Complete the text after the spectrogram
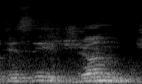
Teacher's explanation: D 발음이 명사할 때는 구개음화가 돼서 decision, 이렇게 구개음으로 발음이 난다는 거예요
